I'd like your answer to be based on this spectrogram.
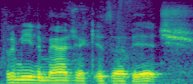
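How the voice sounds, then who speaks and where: A man's voice: on the low side, steady tone, normal speed, warm tone, a little hiss or hum. Stuffy-nosed man streaming a game. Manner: talks to himself, swears offhandedly. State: congested, stuffy nose. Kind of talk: casual gameplay livestream commentary.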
